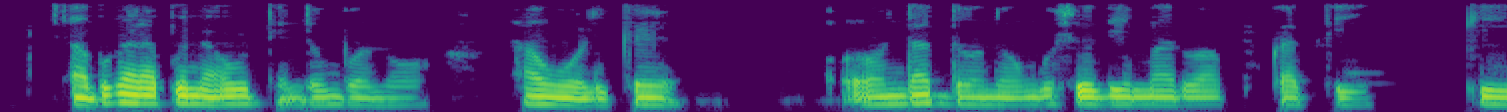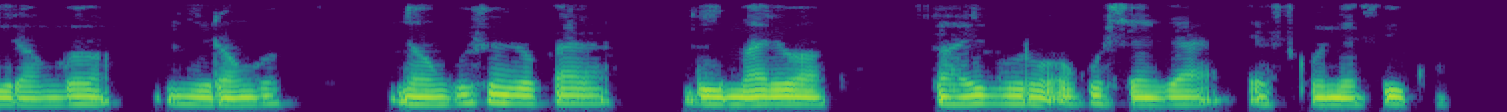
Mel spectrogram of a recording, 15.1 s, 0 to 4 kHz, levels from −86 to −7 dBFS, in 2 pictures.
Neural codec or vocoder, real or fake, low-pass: none; real; 3.6 kHz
